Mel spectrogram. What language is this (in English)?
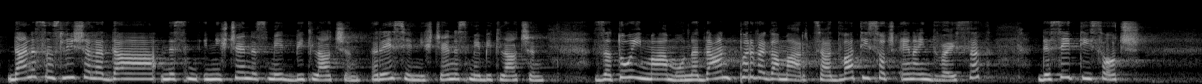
Slovenian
